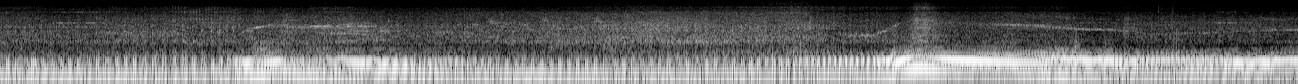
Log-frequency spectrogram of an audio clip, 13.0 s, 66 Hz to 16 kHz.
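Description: Benelli 600i's inline-four engine running while riding, revving up sharply twice, about two and a half and nine seconds in, each time falling back more slowly, then climbing gently again near the end.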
